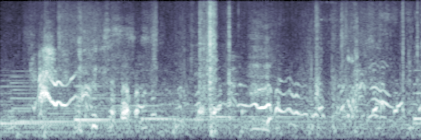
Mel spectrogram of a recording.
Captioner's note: all laugh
